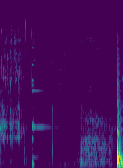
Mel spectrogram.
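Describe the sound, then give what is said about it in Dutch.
Small wine-tasting glasses clink together in a toast, a bright ringing chime with a sustained tone that fades, followed by soft rustling and a louder clatter at the end. “Omdat eh, een glas moet goed klinken, vind ik.”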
